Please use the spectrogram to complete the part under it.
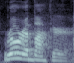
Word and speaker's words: Rohrabacher: how do you say it again? – Rohrabacher. – Rohrabacher. Thank you.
